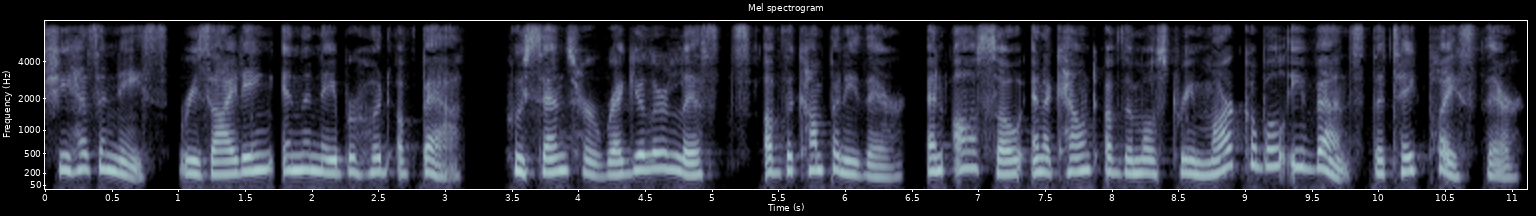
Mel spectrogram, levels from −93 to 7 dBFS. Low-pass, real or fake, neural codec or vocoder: 7.2 kHz; real; none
